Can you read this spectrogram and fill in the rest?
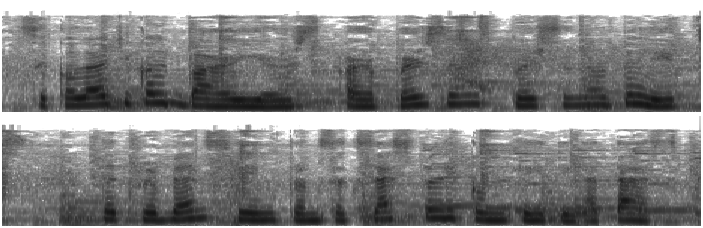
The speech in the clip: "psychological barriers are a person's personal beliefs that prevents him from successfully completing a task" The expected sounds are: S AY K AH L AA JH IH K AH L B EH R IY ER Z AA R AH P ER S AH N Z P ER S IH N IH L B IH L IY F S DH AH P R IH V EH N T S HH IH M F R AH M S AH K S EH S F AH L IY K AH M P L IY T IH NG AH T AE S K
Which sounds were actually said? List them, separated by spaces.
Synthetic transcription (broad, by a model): S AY K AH L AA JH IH K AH L B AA R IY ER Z AA R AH P ER S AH N S P ER S IH N IH L B IH L IY F S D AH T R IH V EH N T S HH IH M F R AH M S AH K S EH S F AH L IY K AH M P L IY T IH NG AH T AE S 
